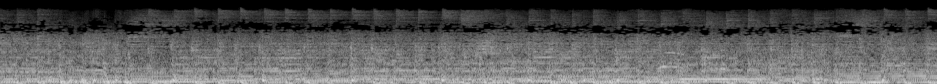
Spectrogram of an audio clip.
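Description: Rock music playing continuously at a steady level.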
